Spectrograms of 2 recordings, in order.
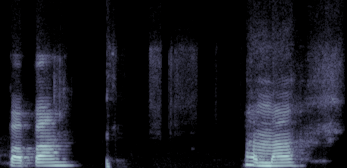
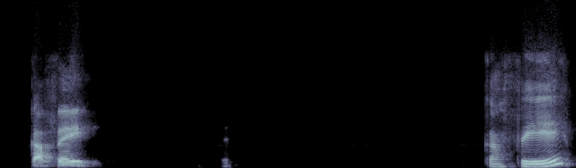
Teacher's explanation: tiene que llevar el acento en la última sílaba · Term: sílabas tónicas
